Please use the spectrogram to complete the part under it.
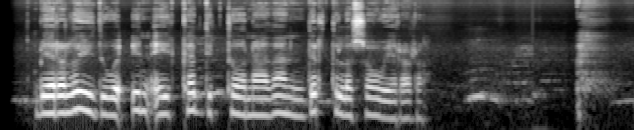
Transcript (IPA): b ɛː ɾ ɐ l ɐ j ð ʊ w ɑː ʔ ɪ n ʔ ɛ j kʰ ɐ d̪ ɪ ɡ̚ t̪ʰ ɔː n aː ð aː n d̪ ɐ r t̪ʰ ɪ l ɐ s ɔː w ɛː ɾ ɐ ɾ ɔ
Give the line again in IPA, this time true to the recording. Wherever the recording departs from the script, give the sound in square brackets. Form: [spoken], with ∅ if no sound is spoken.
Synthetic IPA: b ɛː ɾ ɐ l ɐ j ð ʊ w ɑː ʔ ɪ n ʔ ɛ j kʰ ɐ d̪ ɪ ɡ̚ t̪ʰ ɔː n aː ð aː n d̪ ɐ r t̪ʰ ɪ l ɐ s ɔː w ɛː ɾ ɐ ɾ ɔ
